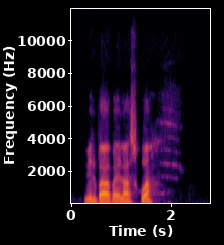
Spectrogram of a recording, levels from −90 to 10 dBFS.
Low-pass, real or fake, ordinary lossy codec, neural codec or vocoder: 10.8 kHz; real; Opus, 24 kbps; none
